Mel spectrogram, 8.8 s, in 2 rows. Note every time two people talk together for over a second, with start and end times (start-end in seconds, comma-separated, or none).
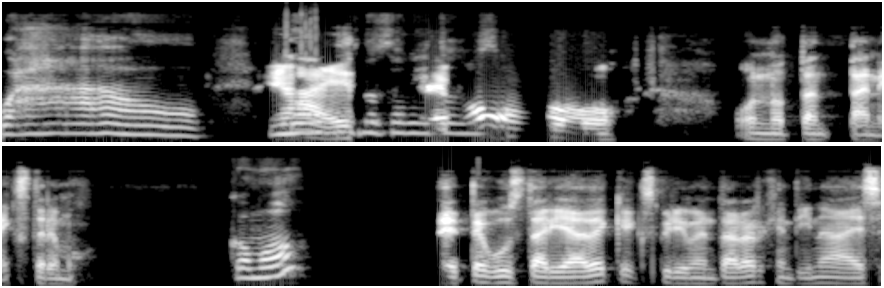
1.2-2.5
